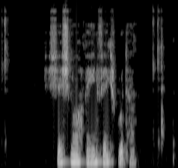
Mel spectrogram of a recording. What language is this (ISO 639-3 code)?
fas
